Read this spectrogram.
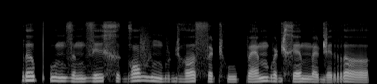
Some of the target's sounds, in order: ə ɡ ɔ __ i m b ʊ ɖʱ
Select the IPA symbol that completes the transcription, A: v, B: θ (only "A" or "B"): A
